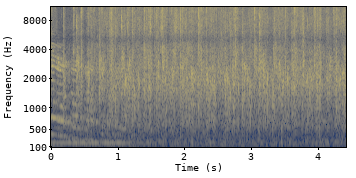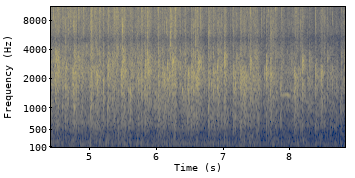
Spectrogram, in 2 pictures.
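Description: A church congregation bursts into loud, sustained applause, with dense clapping filling the room and slowly easing toward the end, while a few faint voices mix into the crowd noise.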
